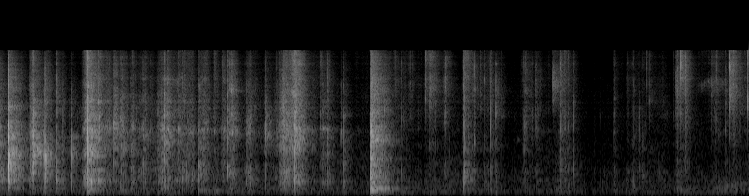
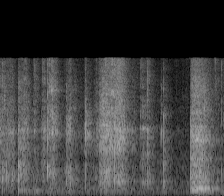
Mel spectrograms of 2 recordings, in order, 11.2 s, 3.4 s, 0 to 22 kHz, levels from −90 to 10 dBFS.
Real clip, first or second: second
